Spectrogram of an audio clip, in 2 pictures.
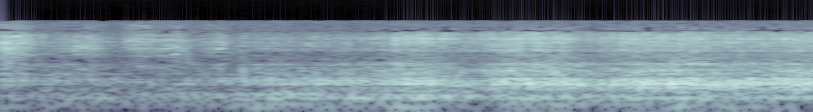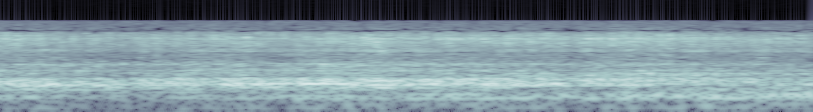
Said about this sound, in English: Better close your hatch. I'm revving her up for takeoff.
